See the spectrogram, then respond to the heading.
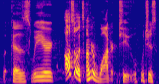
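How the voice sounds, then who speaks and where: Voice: medium pitch, very animated, moderate pace, husky. A game live streamer chatting casually in a bubbly, cutesy, playful way. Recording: faint music behind. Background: faint game music.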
